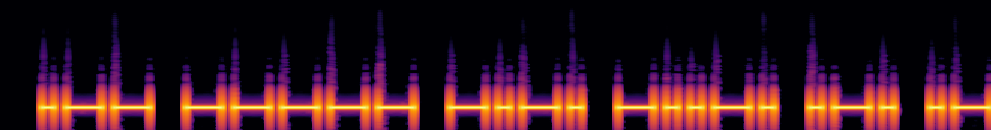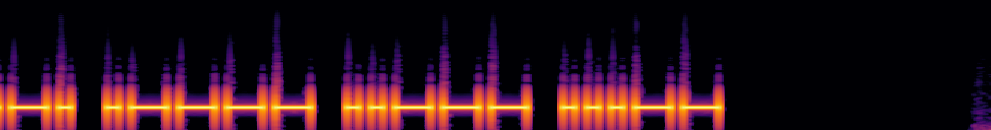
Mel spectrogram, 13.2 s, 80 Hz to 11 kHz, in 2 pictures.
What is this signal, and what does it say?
Morse code, heard as a keyed tone, about 15 wpm, 650 Hz. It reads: W0C/RP123
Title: SOTA QSO Practice 15wpm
